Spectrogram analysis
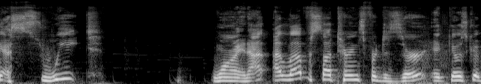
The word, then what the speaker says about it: Sauternes: Now, for this special edition, they aged the tequila in French Sauterne barrels. Now, it's pronounced different than it looks. It's spelled Sauternes.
